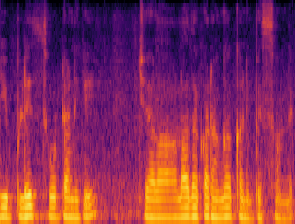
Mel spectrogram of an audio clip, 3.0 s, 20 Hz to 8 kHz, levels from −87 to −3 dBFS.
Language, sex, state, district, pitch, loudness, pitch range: Telugu, male, Andhra Pradesh, Srikakulam, 130 Hz, -16 LUFS, 120-130 Hz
